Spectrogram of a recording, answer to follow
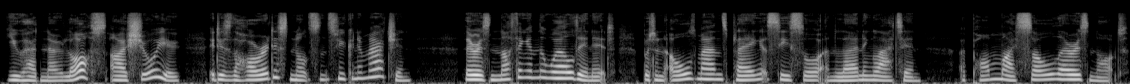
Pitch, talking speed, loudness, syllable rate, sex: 225 Hz, 210 wpm, -18 LUFS, 5.6 syllables/s, female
